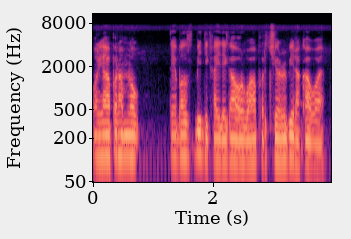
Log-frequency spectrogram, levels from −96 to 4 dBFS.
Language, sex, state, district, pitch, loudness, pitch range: Hindi, male, Meghalaya, West Garo Hills, 100 Hz, -19 LUFS, 95-110 Hz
